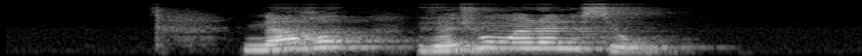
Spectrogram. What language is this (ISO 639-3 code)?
kab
